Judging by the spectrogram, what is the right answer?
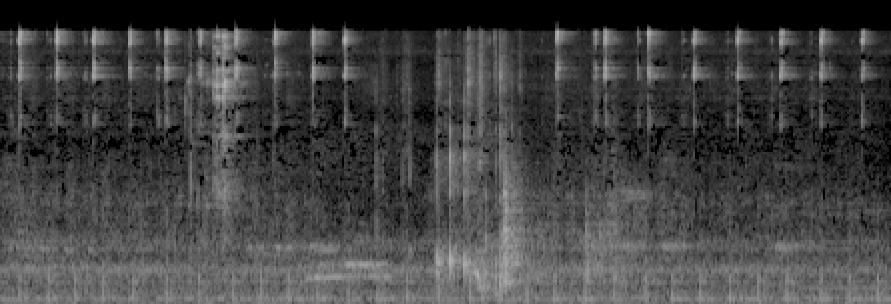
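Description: Thick milk custard being stirred in a steel pan with a silicone spatula: a steady run of soft ticks, about three a second. A faint rising and falling tone comes in about five seconds in.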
